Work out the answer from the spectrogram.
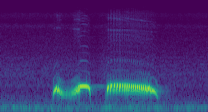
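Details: Spotted dove cooing in the afternoon in the thúc liu riu style: a short wavering note with a quick upturn, a brief pause, then a long, steady, mellow coo that drops away at the end. A faint low hum sits beneath.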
